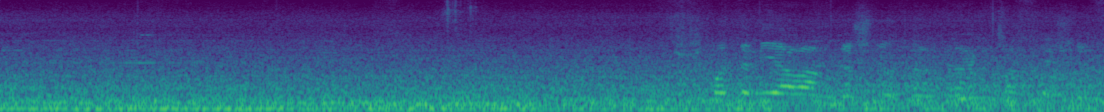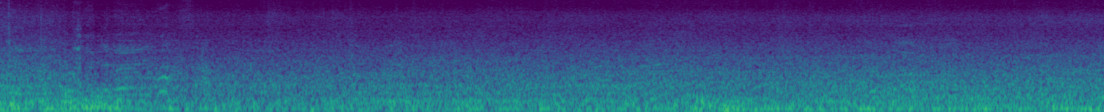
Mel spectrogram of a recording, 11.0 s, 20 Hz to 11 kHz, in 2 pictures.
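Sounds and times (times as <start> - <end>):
wind on microphone: 5.5 - 11.0.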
